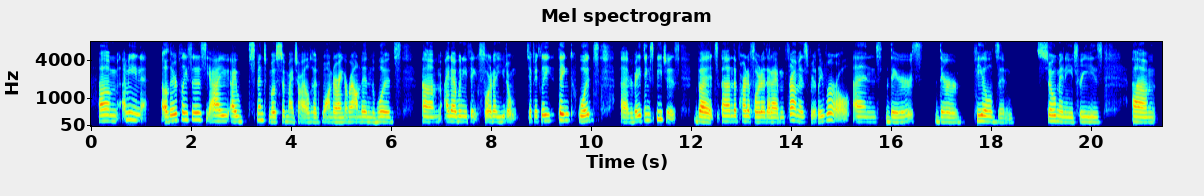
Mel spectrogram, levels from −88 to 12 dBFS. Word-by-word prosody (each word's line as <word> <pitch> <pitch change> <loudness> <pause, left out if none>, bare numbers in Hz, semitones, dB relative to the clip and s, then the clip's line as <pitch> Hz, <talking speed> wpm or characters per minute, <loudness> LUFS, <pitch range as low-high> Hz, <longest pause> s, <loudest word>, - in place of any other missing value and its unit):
Um, 200 0 +3
I - - -2
mean, 245 -3 -1 0.4
other 205 +6 +5
places? 245 +1 +1
Yeah, - - -1
I 195 0 +3
I 180 0 +5 0.2
spent 230 -1 -5
most 170 0 0
of 185 - -5
my 170 -1 -4
childhood 165 0 -4
wandering 165 -1 0
around 170 +1 -1
in 175 -1 -1
the 165 - -8
woods. 170 0 -1 0.4
Um, 175 -1 0
I - - +1
know 185 -1 +4
when 185 +1 -2
you 180 - -4
think 185 +1 -8
"Florida," 180 0 -1
you 175 +1 -5
don't 185 - -5 0.2
typically 195 +3 0
think 445 0 +7
"woods" 215 +5 +2 0.4
everybody 175 +5 +1
thinks 220 +2 -6
"beaches," 275 - -4 0.3
but, 175 -3 +6
um, 190 -1 +3
the 195 - +3
part 190 0 -1
of 190 -1 +1
Florida 170 0 +3
that 165 - +2
I'm 165 0 +1
from 220 +3 +3
is 170 -1 -5
really 175 - -3
rural, 230 +2 -1
and 175 -1 -3 0.2
there's 170 0 -4 0.3
there 170 -3 -3 0.3
fields 185 -4 +2
and 155 -1 -12 0.5
so 200 -1 0
many 170 -3 -3
trees, 170 +1 -6 0.6
um, 170 -2 +3
180 Hz, 150 wpm, -23 LUFS, 170-200 Hz, 0.6 s, think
